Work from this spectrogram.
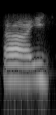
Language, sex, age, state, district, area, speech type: Goan Konkani, female, 18-30, Goa, Murmgao, rural, conversation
